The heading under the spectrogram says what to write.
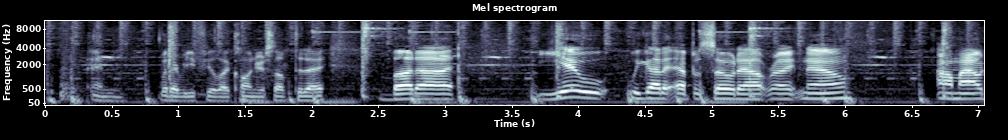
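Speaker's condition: No condition

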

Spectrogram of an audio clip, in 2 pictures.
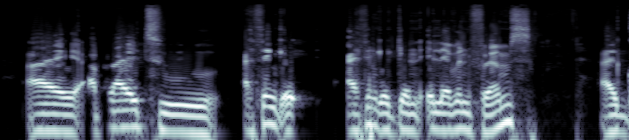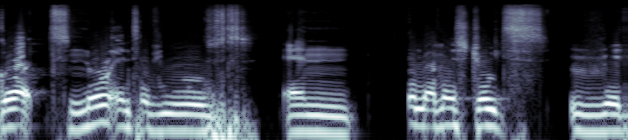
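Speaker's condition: Stammer; stammer since childhood, really bad growing up, one year of speech therapy as adult; two speech therapy courses in past year, weekly Toastmasters public speaking practice, openly discloses stammer; repeats or blocks on some words, fluency improved over time; prolonged sounds

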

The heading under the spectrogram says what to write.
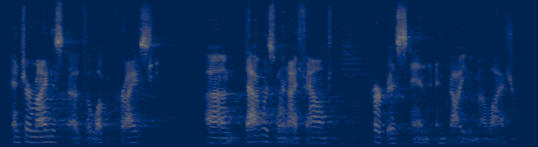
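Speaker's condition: Muscular dystrophy; muscular dystrophy diagnosed at age 5

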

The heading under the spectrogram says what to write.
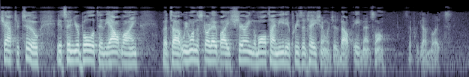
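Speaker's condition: No condition

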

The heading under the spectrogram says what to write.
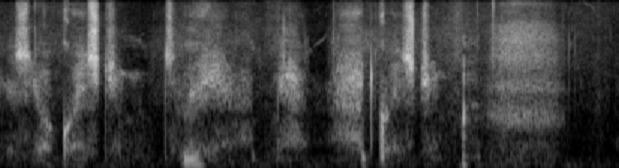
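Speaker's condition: Laryngectomy, voice prosthesis

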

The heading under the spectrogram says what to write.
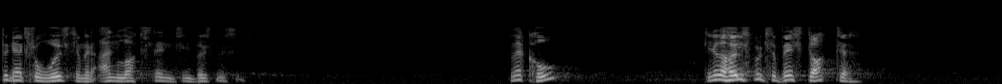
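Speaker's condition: Cleft palate, Pierre Robin syndrome

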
